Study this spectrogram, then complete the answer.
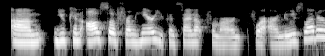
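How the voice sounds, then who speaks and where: A woman with an unremarkable speaking voice holds a medium pitch and keeps a moderate pace. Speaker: education staff presenting a webinar. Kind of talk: tutorial. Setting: video call webinar.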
